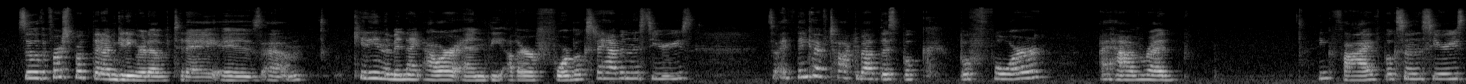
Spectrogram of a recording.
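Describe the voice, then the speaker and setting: Against noticeable background noise, a woman speaks at a fairly high pitch with lively intonation, big swings in loudness, and long, frequent pauses. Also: moderate pace. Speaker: book vlogger. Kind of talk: casual vlog talk. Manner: casual, filler-heavy.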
